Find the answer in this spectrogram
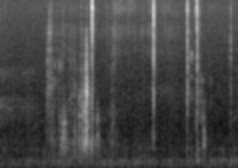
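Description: A glossy paper wall calendar's cover page being flipped up, a brief rustle of stiff paper about half a second in, with a few sharp clicks, one about a second in and two near the end.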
